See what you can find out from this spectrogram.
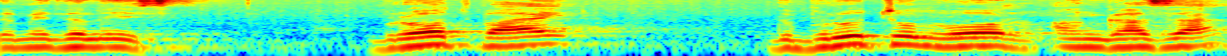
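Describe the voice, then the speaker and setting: A man with a Turkish accent speaks fairly slowly in a dark, mellow tone with ordinary pitch variation. Audible room echo surrounds his voice. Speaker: member of parliament, panelist. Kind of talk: panel discussion.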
